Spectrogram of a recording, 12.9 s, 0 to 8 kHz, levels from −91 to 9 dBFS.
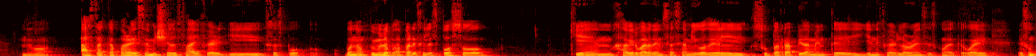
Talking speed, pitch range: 160 wpm, 95-110 Hz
